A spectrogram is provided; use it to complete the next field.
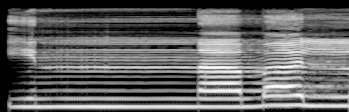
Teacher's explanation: ada alif lam yang menghadapi huruf qamariah yaitu huruf k maka lam sukun dibaca dengan jelas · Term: alif lam qamariah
